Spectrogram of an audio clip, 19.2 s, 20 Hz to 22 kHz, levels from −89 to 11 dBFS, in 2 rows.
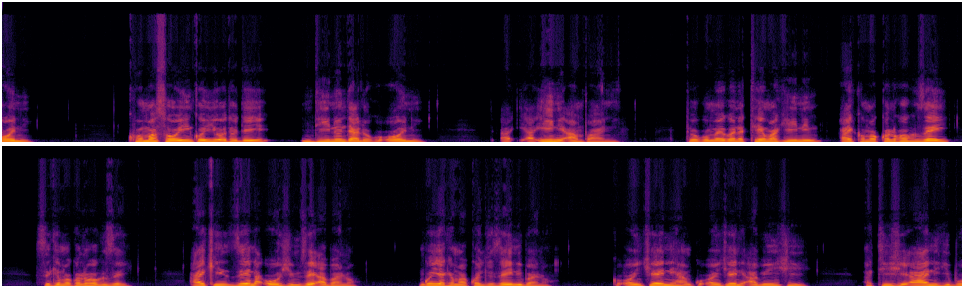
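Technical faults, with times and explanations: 3.49 to 3.63 s and 7.37 to 7.39 s, lost packets rebuilt from error correction: right after "masoyinkoi yoto dai diino", and again after "to komoiko", the audio turns briefly rough and grainy. The decoder played low-bitrate backup copies, which fits about four lost packets at the first point and one at the second. On a spectrogram these stretches show blurrier, noisier harmonics. The waveform has no gap.
14.97 to 17.71 s, scattered short gaps: after "koiya kolshe zaini", about three tiny holes, none longer than roughly 20 ms, were patched by extending the preceding sound. They come through as ticks or hiccups. On a spectrogram each appears as a thin vertical seam where the harmonics briefly freeze or smear.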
